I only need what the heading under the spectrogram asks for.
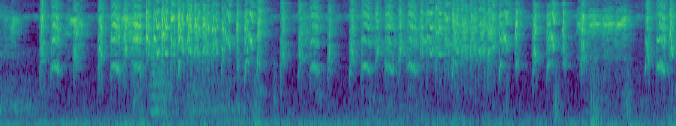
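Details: Sooty-headed bulbul's rapid, excited lure song, used to get other birds to respond: a nearly continuous high chatter, around four notes a second, with a brief pause partway through.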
